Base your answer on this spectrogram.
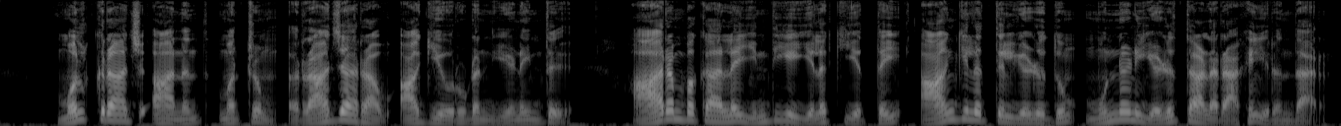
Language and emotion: Tamil, neutral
